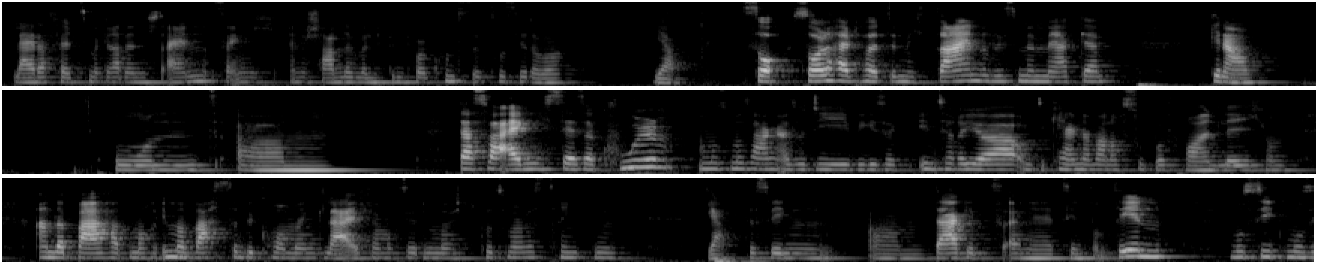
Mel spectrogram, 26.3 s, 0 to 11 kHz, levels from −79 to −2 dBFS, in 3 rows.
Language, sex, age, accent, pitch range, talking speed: German, female, 20-39, German, 185-215 Hz, 200 wpm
